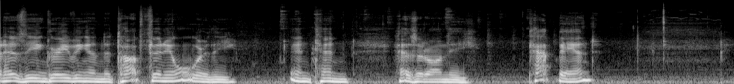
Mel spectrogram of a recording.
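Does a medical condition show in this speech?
No.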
